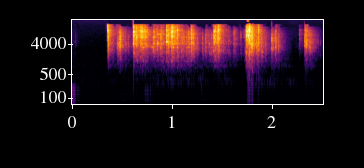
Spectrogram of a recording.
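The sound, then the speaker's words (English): Fine drawing pencils rattle and clatter in a series of quick, bright bursts as men search and rummage through a woman's bag, moderately loud, with brief pauses between the jostling clicks. “Careful with those. Those are some fine drawing pencils, gentlemen.”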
